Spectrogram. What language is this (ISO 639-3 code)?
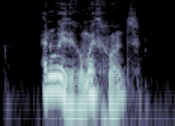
kab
